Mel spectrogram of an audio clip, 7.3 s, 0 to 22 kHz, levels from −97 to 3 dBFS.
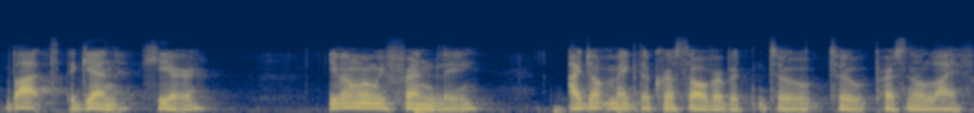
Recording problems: muffled; very slightly; fading above 3.5 kHz
high frequencies cut off; slight; nothing above 6.5 kHz

